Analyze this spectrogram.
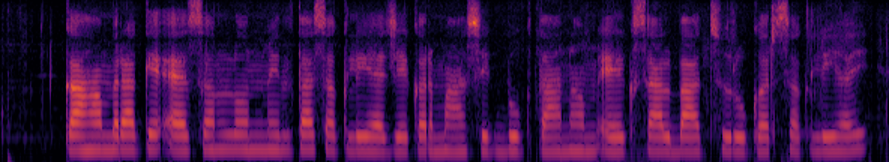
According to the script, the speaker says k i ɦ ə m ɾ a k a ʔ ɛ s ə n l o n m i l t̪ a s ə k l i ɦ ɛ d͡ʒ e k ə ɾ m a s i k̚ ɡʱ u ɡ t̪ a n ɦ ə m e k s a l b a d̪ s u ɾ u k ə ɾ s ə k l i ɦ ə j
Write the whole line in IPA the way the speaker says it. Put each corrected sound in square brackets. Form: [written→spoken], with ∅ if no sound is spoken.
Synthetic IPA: k [i→a] ɦ ə m ɾ a k [a→e] ʔ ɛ s ə n l o n m i l t̪ a s ə k l i ɦ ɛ d͡ʒ e k ə ɾ m a s i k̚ [ɡʱ→bʱ] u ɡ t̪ a n ɦ ə m e k s a l b a d̪ s u ɾ u k ə ɾ s ə k l i ɦ ə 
